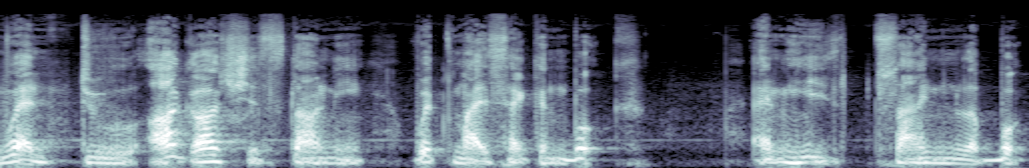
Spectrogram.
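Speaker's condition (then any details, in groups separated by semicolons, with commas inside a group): Paraplegia with essential tremor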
